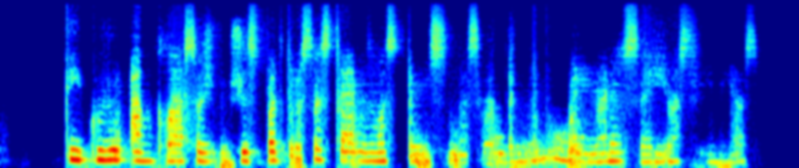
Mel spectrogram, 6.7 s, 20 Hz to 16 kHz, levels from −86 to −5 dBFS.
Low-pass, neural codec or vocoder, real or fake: 14.4 kHz; codec, 44.1 kHz, 0.9 kbps, DAC; fake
